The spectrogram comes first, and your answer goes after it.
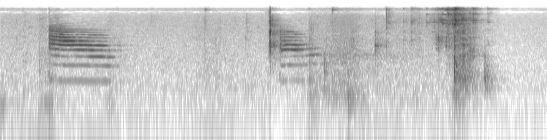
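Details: Domestic cats with three short, sharp meows spaced about a second and a half apart, the last one harsher and noisier, in a small indoor space.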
